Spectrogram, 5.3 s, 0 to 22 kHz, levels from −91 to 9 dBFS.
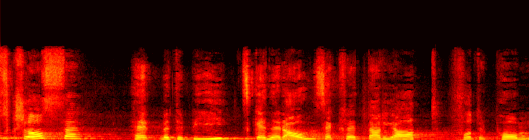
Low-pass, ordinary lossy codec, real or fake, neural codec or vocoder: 14.4 kHz; AAC, 48 kbps; fake; vocoder, 44.1 kHz, 128 mel bands, Pupu-Vocoder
